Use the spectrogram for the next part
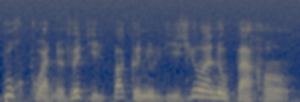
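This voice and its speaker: A man's voice: medium pitch, sing-song, normal speed, background noise, lightly acted. A man voicing a sensible young girl who speaks thoughtfully and suspiciously.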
